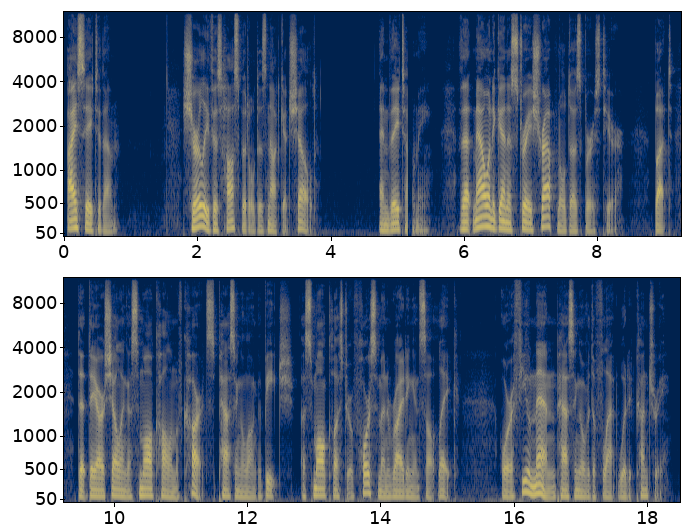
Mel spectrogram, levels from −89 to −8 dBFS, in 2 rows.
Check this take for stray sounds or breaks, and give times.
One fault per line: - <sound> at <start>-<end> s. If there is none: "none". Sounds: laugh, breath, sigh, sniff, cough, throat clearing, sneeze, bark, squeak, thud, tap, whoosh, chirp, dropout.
- dropout at 5.1-5.2 s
